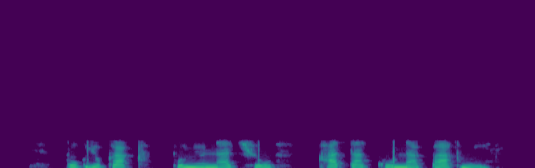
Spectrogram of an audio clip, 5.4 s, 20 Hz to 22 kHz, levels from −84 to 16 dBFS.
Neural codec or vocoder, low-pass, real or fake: codec, 16 kHz, 16 kbps, FunCodec, trained on LibriTTS, 50 frames a second; 3.6 kHz; fake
